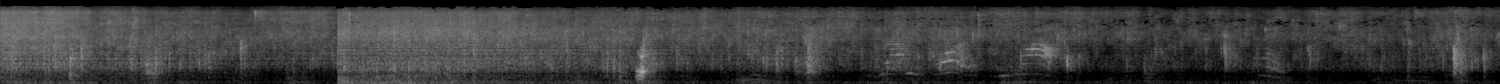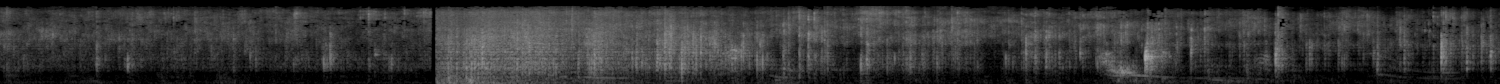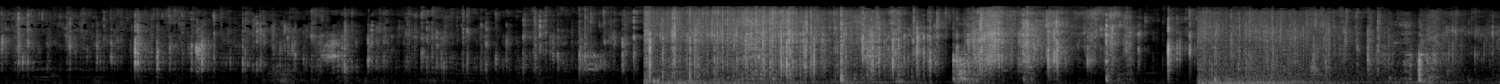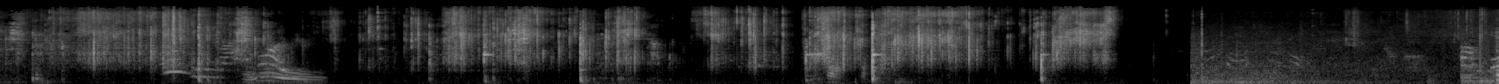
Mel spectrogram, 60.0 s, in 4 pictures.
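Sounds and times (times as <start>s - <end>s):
fish sizzling in hot oil: 0.0s - 56.2s, 58.4s - 59.9s
metal spatula scraping: 42.4s - 45.9s.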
